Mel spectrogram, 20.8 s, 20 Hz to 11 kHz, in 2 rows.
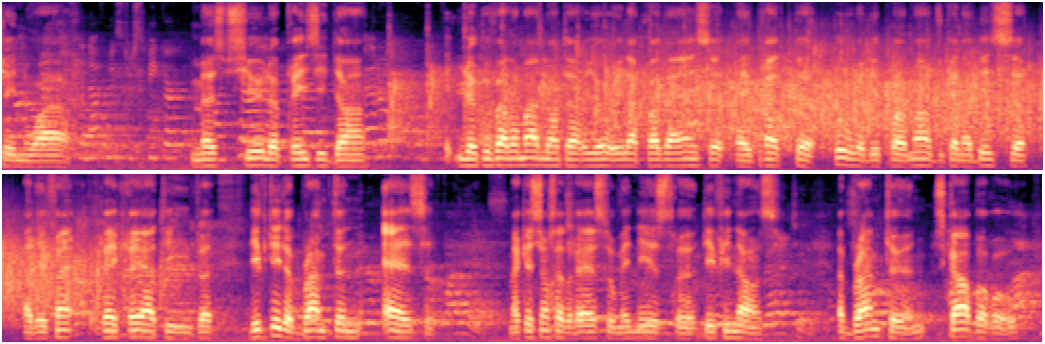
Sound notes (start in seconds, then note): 13.5 applause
